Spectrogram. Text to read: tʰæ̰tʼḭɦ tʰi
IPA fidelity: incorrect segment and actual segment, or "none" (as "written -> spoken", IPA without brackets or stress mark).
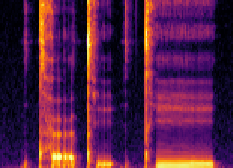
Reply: ɦ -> ʔ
